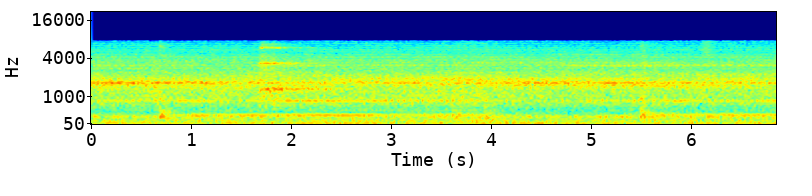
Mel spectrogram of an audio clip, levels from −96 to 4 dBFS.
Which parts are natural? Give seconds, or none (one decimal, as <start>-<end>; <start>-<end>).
0.0-5.2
